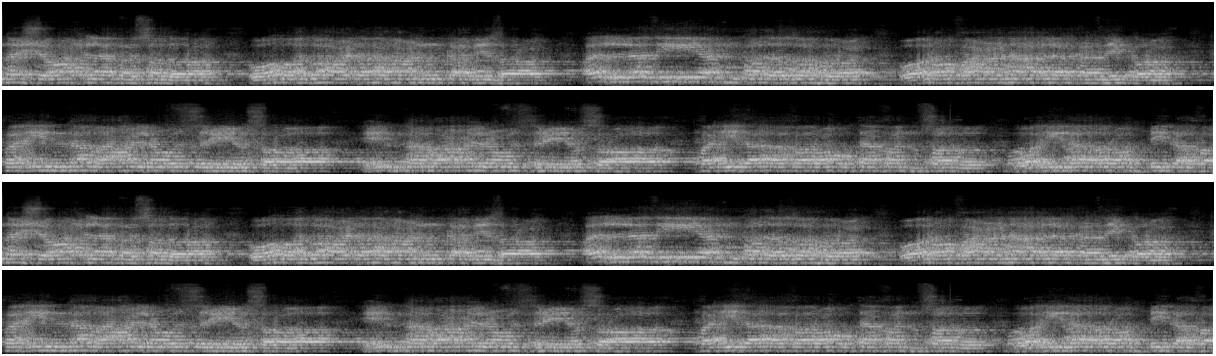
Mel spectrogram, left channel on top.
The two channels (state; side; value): identical; both; correlation 1.00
